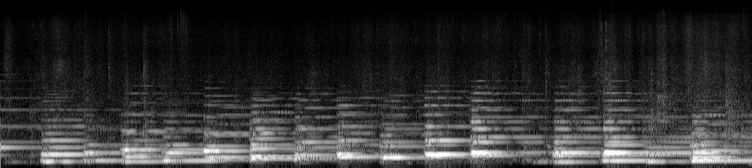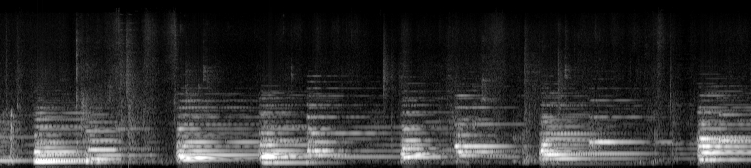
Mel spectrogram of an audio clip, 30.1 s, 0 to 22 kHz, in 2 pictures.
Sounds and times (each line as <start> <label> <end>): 0.0 Piano playing 30.0
0.0 people inside the church 30.0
